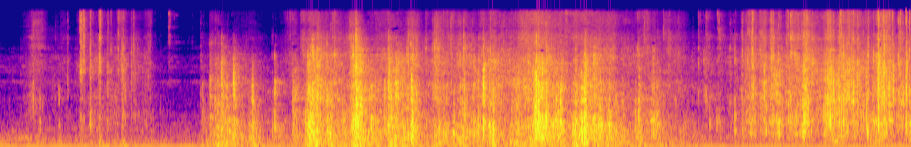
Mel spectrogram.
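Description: Grocery bags and packaging rustling and crinkling as shopping is unpacked and handled, in quick uneven bursts that grow louder about a second and a half in.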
